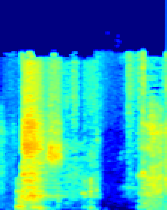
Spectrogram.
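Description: Three rough, scraping bursts of noise, fairly loud, with short pauses between them: a dog scratching at a door.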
